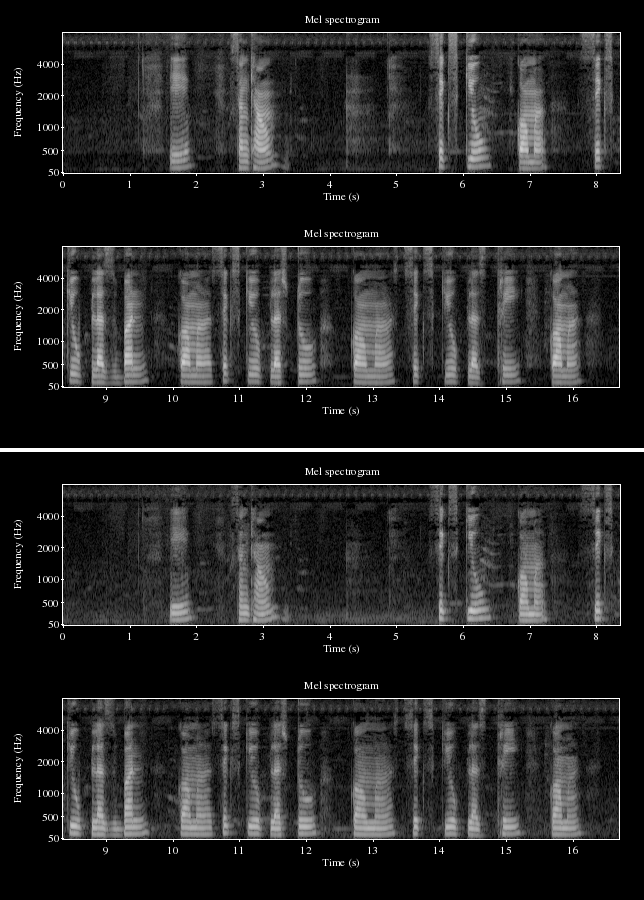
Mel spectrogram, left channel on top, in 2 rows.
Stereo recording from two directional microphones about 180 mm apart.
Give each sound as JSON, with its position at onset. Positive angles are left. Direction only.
{"t": 1.1, "sound": "a sound", "side_deg": 40}
{"t": 2.3, "sound": "speech", "side_deg": 40}
{"t": 5.6, "sound": "speech", "side_deg": 40}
